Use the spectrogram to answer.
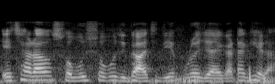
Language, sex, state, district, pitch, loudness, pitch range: Bengali, male, West Bengal, Jhargram, 175 Hz, -21 LUFS, 160-190 Hz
